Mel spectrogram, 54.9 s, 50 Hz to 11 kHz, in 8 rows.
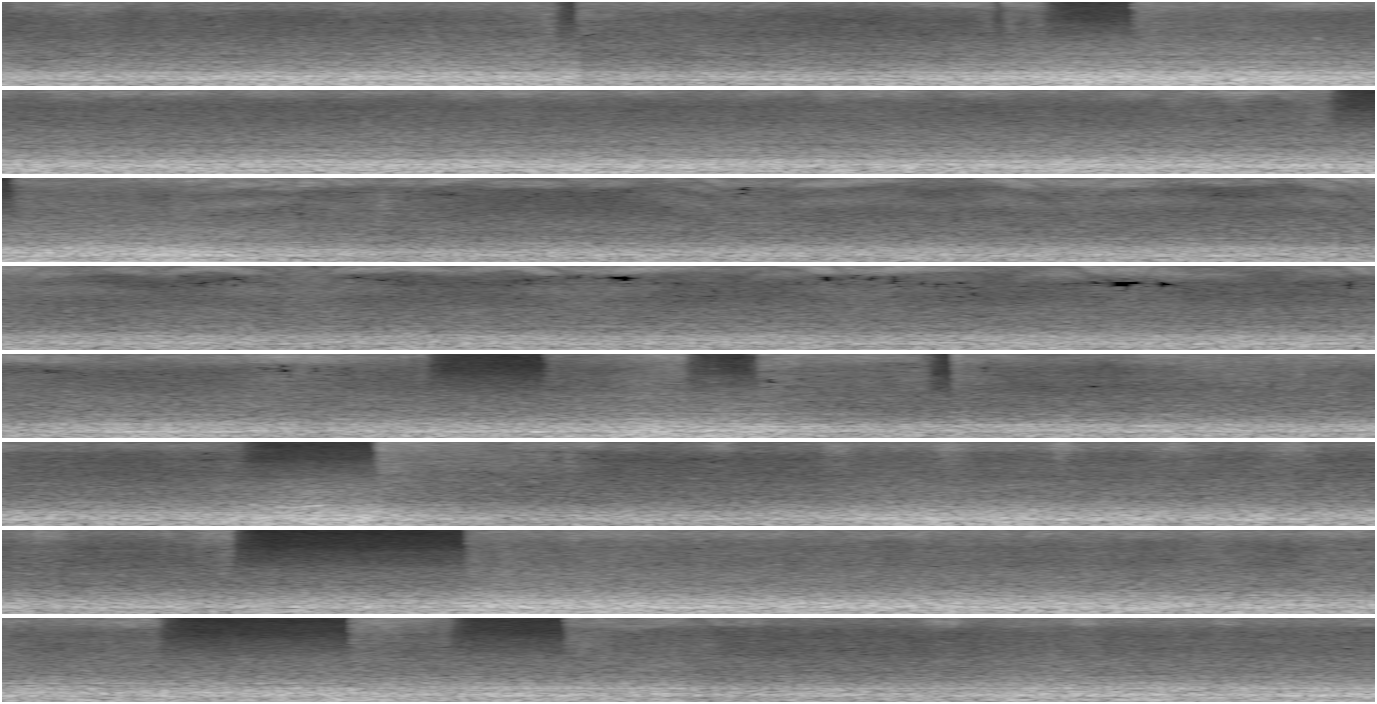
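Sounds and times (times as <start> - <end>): spray guns hissing: 0.0 - 29.7, 30.3 - 35.6, 49.8 - 54.9.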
